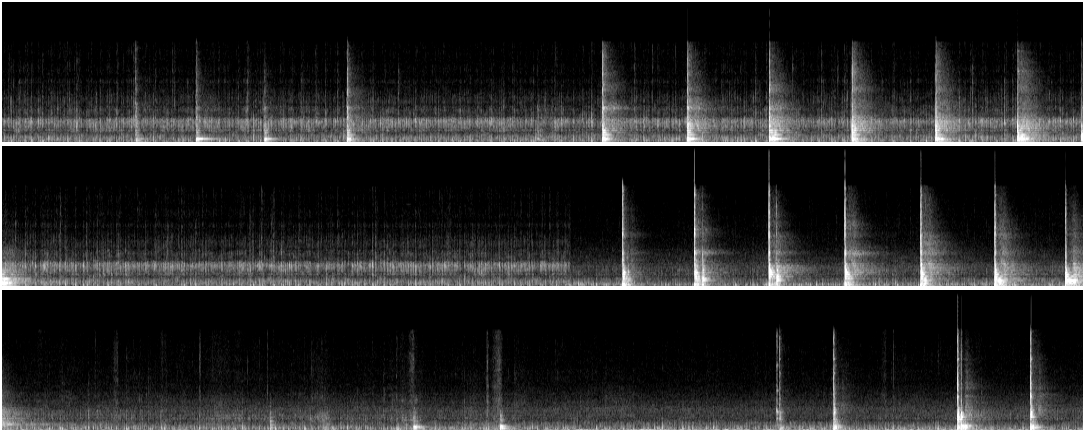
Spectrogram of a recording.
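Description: A hammer knocks on wood in sharp, evenly spaced blows.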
